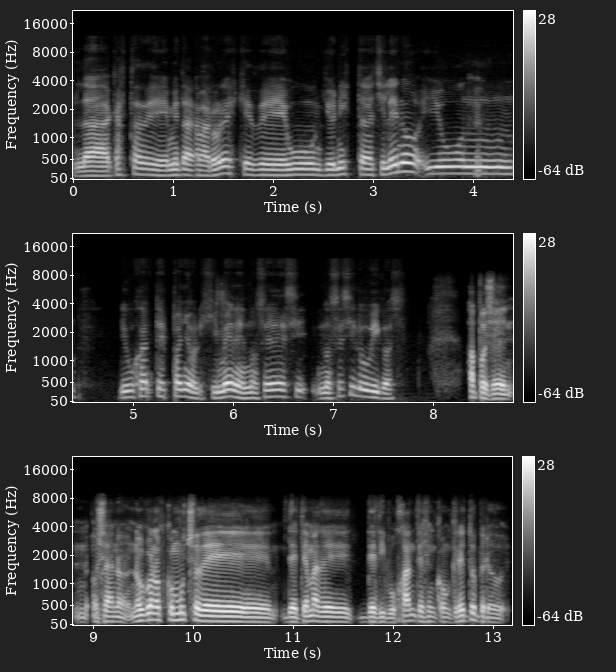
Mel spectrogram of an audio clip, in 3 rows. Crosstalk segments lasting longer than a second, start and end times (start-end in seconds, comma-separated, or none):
none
